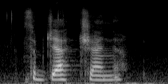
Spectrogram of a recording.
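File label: "subjection", US English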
